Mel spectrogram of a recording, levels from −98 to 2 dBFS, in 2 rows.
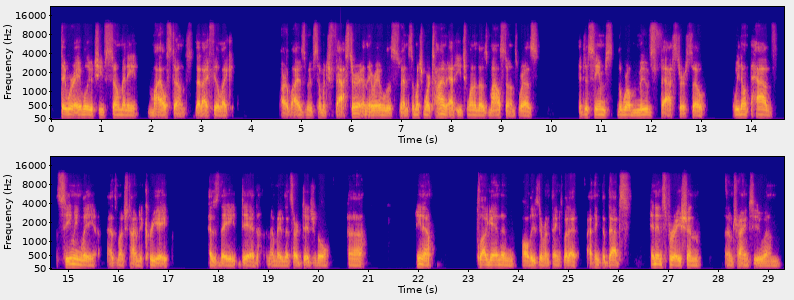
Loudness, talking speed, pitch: -19 LUFS, 170 wpm, 90 Hz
